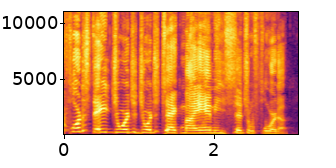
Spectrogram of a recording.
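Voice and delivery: usual speaking voice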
